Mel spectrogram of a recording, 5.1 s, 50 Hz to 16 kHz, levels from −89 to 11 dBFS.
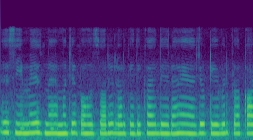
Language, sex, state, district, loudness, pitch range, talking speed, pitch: Hindi, male, Bihar, Muzaffarpur, -13 LUFS, 230-240 Hz, 190 wpm, 235 Hz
